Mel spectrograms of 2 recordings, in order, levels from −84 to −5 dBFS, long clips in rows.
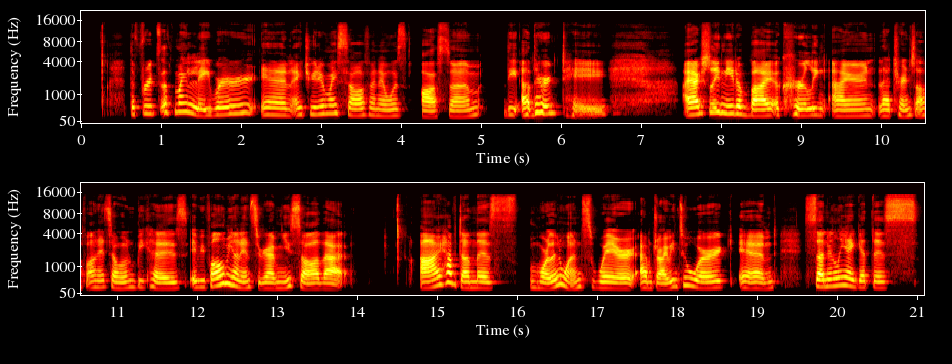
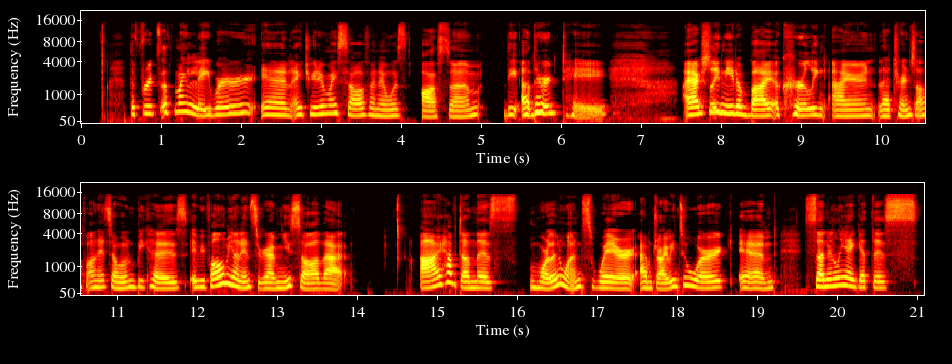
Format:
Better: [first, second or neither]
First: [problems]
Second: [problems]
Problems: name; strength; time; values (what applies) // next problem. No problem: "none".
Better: second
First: thin; somewhat; fading below 300 Hz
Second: none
